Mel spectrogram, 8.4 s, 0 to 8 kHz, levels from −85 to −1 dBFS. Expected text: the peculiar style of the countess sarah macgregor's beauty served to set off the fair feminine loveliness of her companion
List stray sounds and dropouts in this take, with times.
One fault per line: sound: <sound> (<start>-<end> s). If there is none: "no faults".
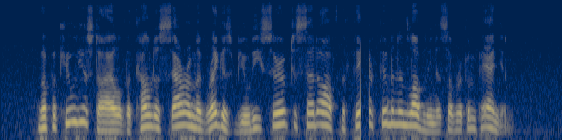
sound: dropout (5.4-5.5 s)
